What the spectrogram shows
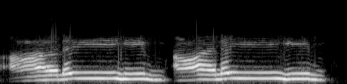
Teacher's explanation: یہ عین حلق کے درمیانی حصے سے ہی نکلتا ہے. جیسے ہا کے بارے میں آپ کو بتایا تھا کہ ہا وسط حلق یعنی حلق کے درمیانی حصے سے ہا نکلتا ہے, اس طریقے سے عین میں نکلتا ہے.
